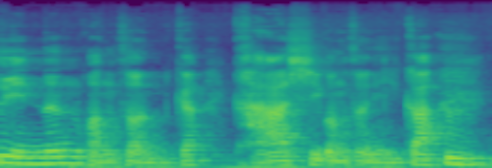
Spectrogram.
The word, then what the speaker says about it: 가시광선: 근데 나중에 이제 보면은 이게 visible light, 가시광선이니까 볼 수 있는 광선, 그러니까 가시광선이니까 가를 길게 발음했어야 되는구나.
